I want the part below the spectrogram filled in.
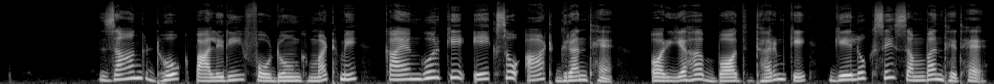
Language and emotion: Hindi, neutral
